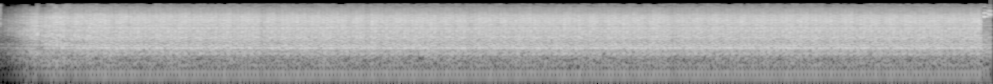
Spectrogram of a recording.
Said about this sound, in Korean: 엔진 소음도 한번 들어보시도록 할게요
